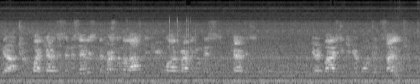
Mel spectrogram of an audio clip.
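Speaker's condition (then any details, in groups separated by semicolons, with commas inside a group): No condition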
